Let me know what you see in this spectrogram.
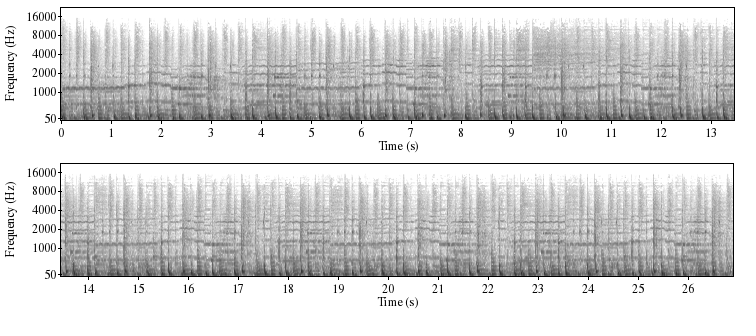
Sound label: VIOLIN MADNESS; ACID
